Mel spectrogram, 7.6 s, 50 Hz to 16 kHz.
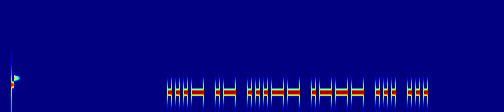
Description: Morse code, heard as a keyed tone, about 20 wpm, 700 Hz. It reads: VA3JSS
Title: DXCC-100 Call Signs - 6 Characters - 20wpm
